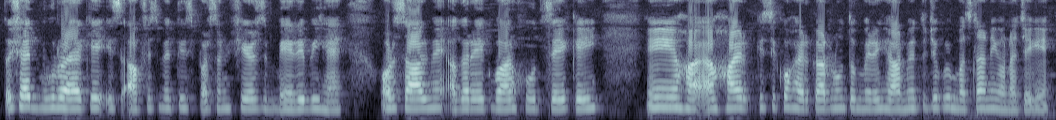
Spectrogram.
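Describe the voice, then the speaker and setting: Easygoing young man, read by a woman narrator, relaxed and flat. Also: mid-range voice, moderate pace, gravelly, close to an everyday voice.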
